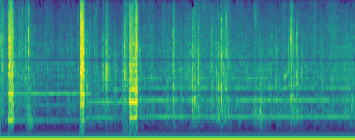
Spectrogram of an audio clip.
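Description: A folded sheet of paper being opened and handled, with a few sharp crackles, over steady held tones.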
